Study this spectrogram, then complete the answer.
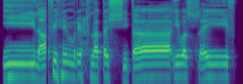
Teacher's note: مد بدل کی مقدار 2 حرکات کے برابر ہے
